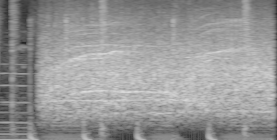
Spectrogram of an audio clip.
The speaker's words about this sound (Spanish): Ya se acabó el aplauso. ¿Pongo otro aplauso?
